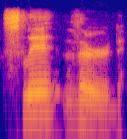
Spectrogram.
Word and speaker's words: slithered: So, instead of saying slithered, okay, so with an E sound, use a short I. Watch the D after the TH. That caused you to pronounce a Spanish D at the end.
